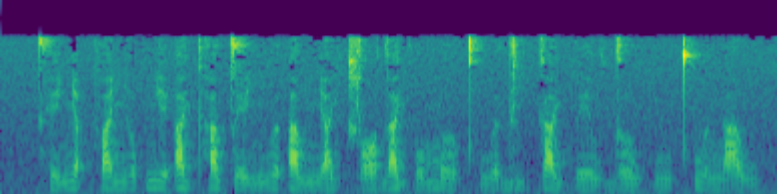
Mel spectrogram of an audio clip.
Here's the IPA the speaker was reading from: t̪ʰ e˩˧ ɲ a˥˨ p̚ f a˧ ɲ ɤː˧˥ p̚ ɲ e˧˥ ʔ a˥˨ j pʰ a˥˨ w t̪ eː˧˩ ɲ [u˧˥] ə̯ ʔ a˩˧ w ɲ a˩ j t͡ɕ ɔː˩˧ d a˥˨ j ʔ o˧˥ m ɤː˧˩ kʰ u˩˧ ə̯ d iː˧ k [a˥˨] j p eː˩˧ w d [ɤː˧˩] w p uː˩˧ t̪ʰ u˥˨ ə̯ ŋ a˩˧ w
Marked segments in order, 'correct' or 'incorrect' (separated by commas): correct, correct, correct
